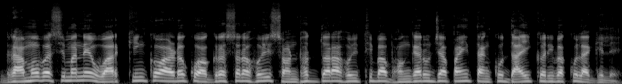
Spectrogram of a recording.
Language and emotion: Odia, neutral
